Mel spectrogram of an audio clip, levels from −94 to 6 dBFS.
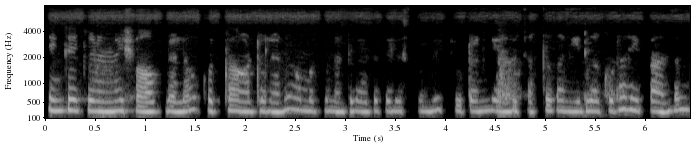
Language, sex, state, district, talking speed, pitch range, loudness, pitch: Telugu, female, Telangana, Karimnagar, 165 wpm, 255-280 Hz, -31 LUFS, 270 Hz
